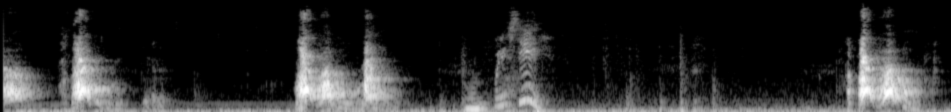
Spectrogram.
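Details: A West Highland White Terrier indoors barking at her own picture: sharp single barks, some in quick pairs, spaced several seconds apart, with a woman speaking softly between them.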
